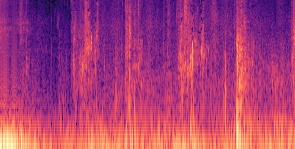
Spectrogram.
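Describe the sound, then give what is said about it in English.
Footsteps walk off the beaten track on a public right of way strewn with gun cartridges. Soft, irregular treads and rustles stay fairly quiet, with one sharper, heavier step standing out near the end. “Walking further down, just off the beaten track here”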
